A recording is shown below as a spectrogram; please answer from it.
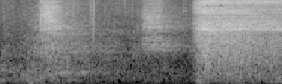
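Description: A man's breath while he hesitates: two short puffs of breath, then a loud, long exhale starting about one and a half seconds in.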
